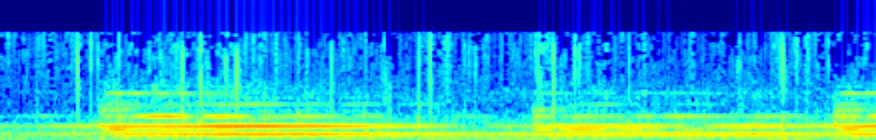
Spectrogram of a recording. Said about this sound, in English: It is a gray day, and like the echo of the day itself, a bell tolls mournfully. Its sound carries over the town, falls desolately upon the ears of its listeners.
